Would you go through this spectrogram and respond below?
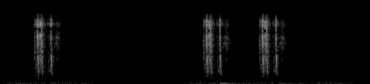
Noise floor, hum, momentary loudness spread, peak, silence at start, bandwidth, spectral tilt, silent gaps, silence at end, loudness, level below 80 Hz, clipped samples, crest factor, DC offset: -69 dBFS; none; 10 LU; -10 dBFS; 0.35 s; 16 kHz; 4 dB/octave; 0.95-1.83 s; 0.85 s; -32 LUFS; -70 dBFS; under 0.1%; 28 dB; under 0.1%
